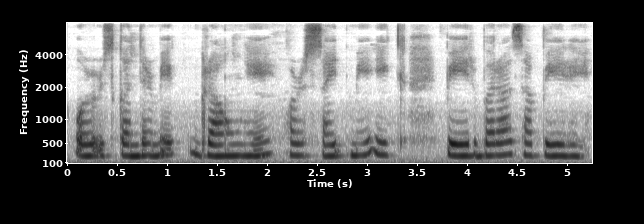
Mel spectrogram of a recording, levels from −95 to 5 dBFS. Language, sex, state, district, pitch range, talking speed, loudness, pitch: Hindi, female, Arunachal Pradesh, Papum Pare, 240-255 Hz, 180 wpm, -16 LUFS, 245 Hz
